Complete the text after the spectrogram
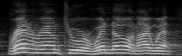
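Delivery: usual speaking voice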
